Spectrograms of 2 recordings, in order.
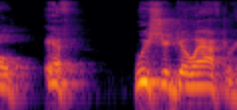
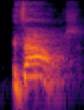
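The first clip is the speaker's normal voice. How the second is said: higher and louder; indignant shout; 11 semitones higher, 5 dB louder than usual. Real, not acted. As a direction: insist hotly. Indignant claim.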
